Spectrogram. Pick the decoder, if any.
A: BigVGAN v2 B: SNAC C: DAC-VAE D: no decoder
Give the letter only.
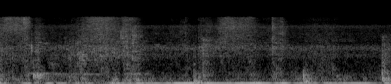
D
